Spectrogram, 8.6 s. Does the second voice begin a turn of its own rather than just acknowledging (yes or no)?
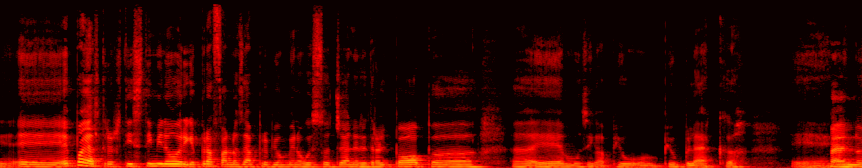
yes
